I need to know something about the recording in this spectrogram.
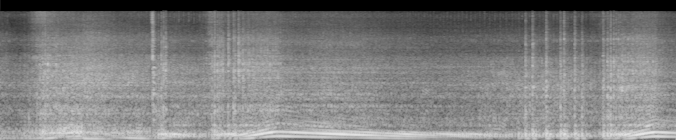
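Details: Suzuki Carry Futura fuel-injected, air filter hose removed, carb cleaner sprayed into the throttle body: snap throttle now gives a quick, clean rev climb and drop with no bog, pointing to a throttle body fault behind the hesitation.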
